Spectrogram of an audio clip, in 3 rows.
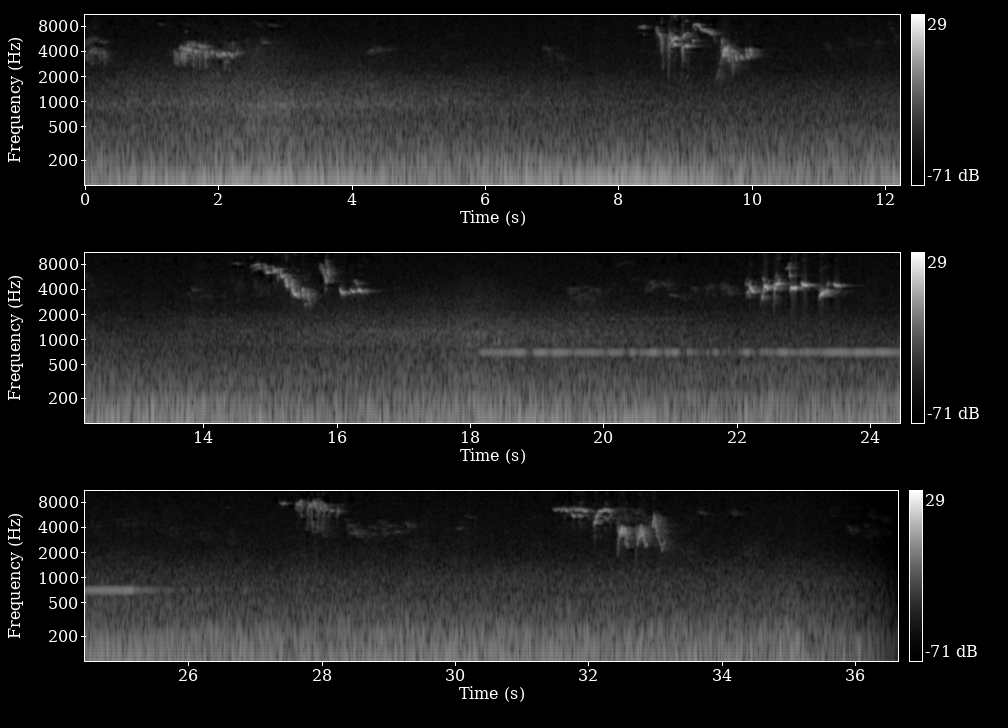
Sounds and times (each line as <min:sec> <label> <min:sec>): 0:00.0 nice clear birdsong 0:03.4
0:00.0 faint sounds of a city in the distance 0:36.6
0:04.1 nice clear birdsong 0:17.2
0:13.9 very distant foghorn 0:30.6
0:18.2 nice clear birdsong 0:36.6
